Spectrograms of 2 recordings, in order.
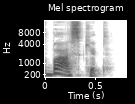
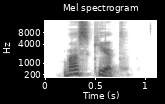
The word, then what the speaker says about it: баскет: Заторчав в жизнерадостном веселье, ребята выходили на площадку и предлагали двум дедам сразиться в баскет, то есть с ударением на последнем слоге. Баскет.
